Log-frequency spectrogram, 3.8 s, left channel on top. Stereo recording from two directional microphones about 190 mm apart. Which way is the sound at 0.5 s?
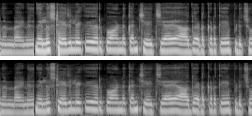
25° left (ahead or behind).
